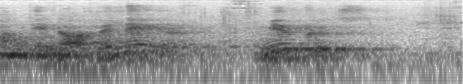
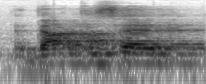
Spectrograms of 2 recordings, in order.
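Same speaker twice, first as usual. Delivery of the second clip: ordinary talk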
